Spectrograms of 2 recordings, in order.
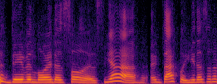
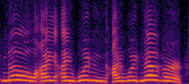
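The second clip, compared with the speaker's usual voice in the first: high, louder, flustered denial; Solus protesting; 7 semitones higher, 5 dB louder, slower than usual. Retold or imitated. Solus denying he poisoned Llewellyn, high imitated protest. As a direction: deny it urgently, pitched up. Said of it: "you can hear his voice".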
